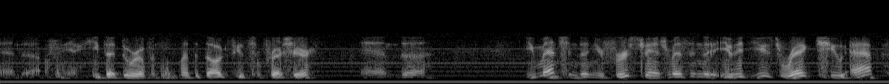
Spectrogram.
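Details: Adult male over two-way radio; normal speech.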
